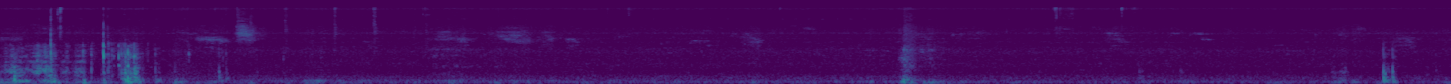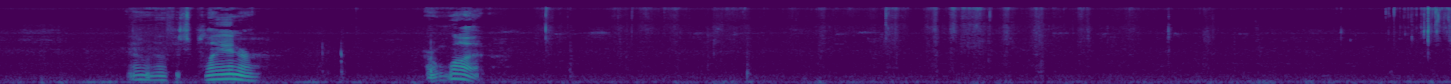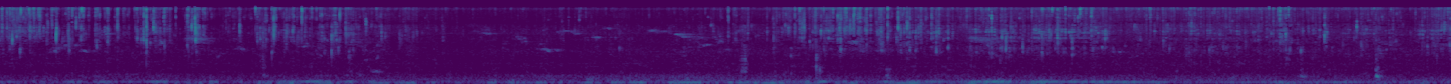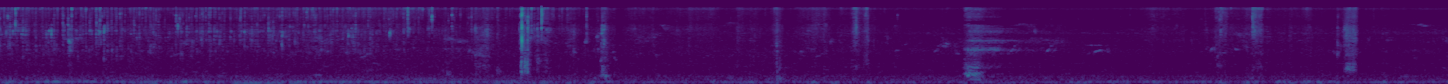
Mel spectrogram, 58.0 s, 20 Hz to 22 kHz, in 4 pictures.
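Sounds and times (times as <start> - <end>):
small ticks and clicks: 27.8 - 33.6, 36.0 - 49.7
water dripping onto leaves: 27.8 - 34.8, 36.0 - 49.6.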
